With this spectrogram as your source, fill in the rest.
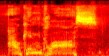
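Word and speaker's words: Auchincloss: you sent this email to Hugh Elkin Kloss is that how you say his name that's correct yeah you sent his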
